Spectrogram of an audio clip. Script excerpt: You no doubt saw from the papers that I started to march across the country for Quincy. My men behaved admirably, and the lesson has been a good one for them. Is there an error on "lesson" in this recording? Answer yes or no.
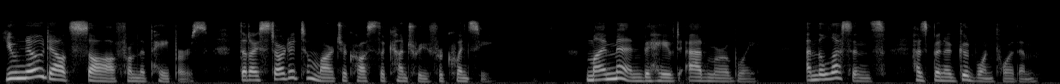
yes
